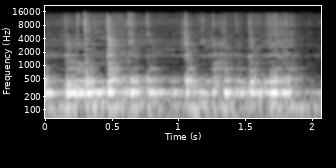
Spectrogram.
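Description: Soft background music holding one steady low note, with faint clicks of a metal spoon stirring coconut milk in an enamel saucepan.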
